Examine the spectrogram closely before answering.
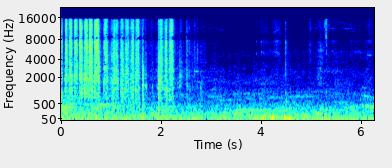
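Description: Quick rubbing strokes along a wooden fishing-rod blank, about eight a second, for roughly two seconds; after that only faint handling ticks.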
